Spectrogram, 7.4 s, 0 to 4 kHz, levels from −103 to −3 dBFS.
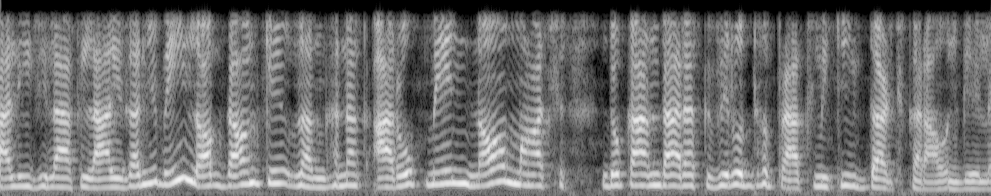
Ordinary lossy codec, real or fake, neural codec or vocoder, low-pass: none; fake; codec, 16 kHz, 4.8 kbps, FACodec; 3.6 kHz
